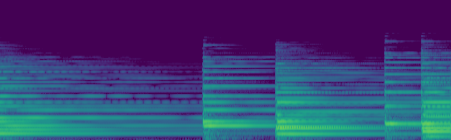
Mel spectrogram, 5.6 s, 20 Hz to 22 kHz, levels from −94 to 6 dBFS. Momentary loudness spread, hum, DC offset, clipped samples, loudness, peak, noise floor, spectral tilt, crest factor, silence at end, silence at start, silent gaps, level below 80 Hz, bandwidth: 22 LU; none; under 0.1%; under 0.1%; -26 LUFS; -8 dBFS; -48 dBFS; -8.5 dB/octave; 18 dB; 0 s; 0 s; none; -60 dBFS; 7 kHz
